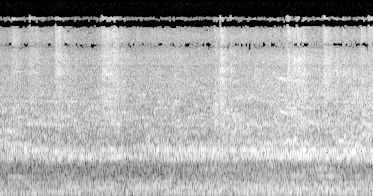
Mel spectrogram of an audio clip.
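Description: PeopleMover ride train running along its track, a steady hum and rumble from its linear induction motors and wheels, with a faint click about every two seconds.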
